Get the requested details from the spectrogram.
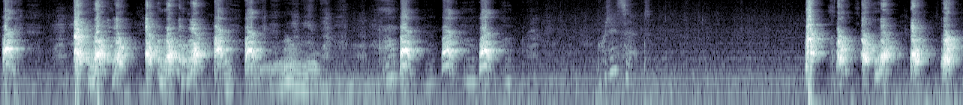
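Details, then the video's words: Bugg puppy (Boston Terrier/Pug mix, reverse brindle) barking in alarm at a cat statue at home, a pug nearby; rapid bursts of harsh barks, quieter talking and murmurs in the middle, then another fast volley at the end. "my Bugg puppy (Boston Terrier/Pug mix) REALLY does not like this Cat statue!"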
